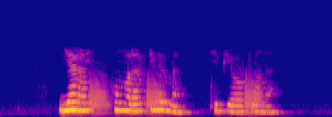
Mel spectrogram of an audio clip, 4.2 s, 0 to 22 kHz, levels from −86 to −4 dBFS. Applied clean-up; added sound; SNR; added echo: none; Brass instrument; 15 dB; reverberation time 0.4 s.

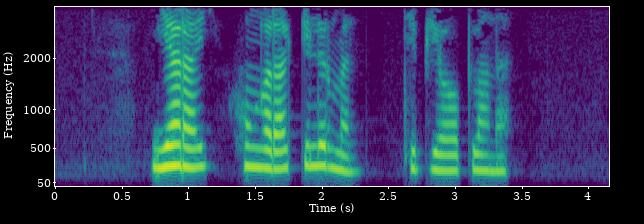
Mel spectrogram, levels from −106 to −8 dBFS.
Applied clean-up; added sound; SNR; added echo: none; none; none; none.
